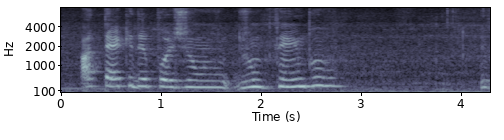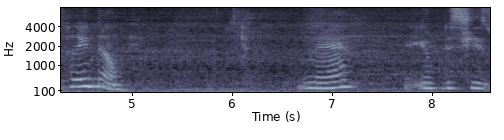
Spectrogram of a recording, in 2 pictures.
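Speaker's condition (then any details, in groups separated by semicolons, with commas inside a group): Cerebral palsy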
